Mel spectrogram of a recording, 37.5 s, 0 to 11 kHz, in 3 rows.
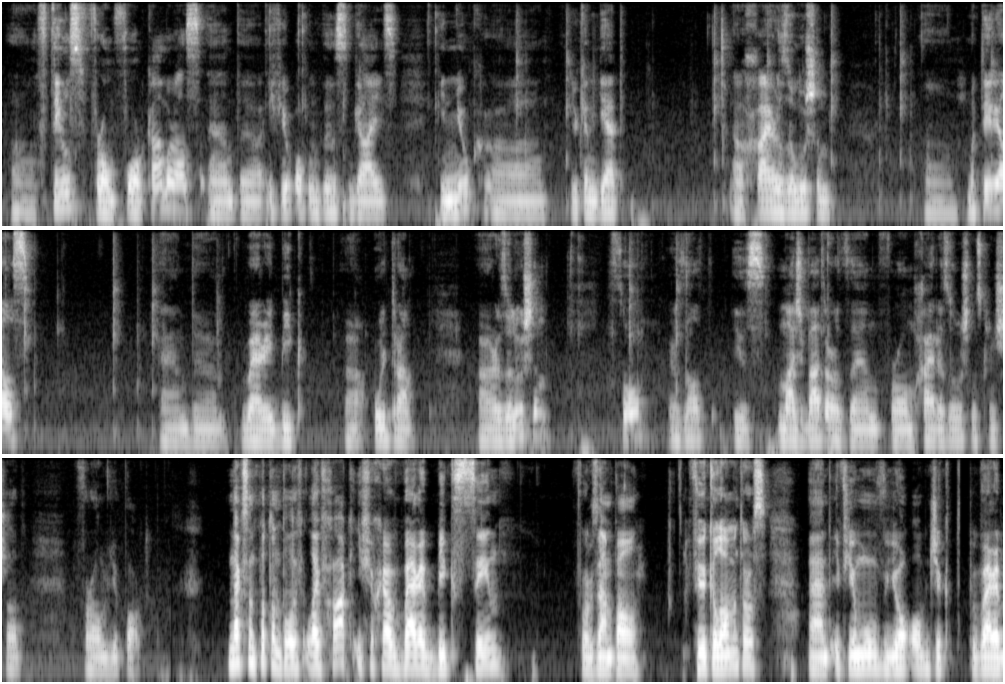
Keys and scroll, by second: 5.5 1, 19.8 1, 22.2 1, 22.9 1, 36.9 f.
